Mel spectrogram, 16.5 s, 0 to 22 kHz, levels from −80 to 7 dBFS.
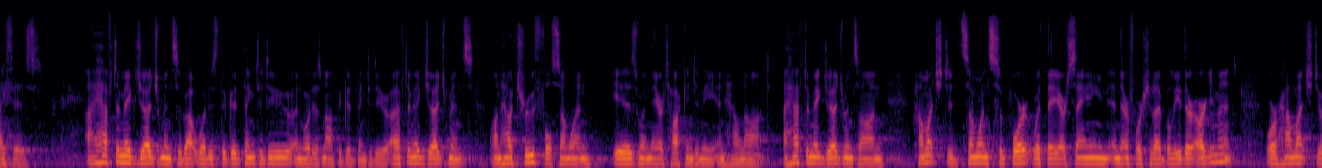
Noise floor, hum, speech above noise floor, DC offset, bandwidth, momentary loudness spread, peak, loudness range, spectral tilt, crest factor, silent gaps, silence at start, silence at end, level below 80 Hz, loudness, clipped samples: -53 dBFS; none; 25 dB; under 0.1%; 15 kHz; 9 LU; -12 dBFS; 2 LU; -8 dB/octave; 16 dB; none; 0 s; 0 s; -66 dBFS; -29 LUFS; under 0.1%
